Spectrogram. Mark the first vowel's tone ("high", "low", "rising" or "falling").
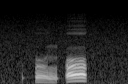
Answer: low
